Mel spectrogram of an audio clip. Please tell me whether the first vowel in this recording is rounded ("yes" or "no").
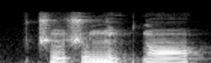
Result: yes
